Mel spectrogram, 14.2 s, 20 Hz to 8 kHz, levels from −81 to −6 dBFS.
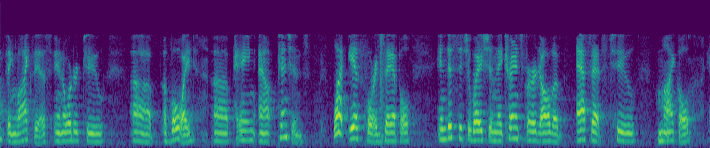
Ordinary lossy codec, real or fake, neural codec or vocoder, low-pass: AAC, 16 kbps; real; none; 7.2 kHz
